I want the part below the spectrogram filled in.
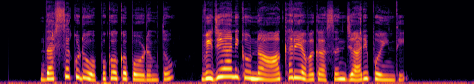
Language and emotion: Telugu, sad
